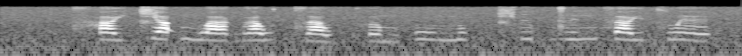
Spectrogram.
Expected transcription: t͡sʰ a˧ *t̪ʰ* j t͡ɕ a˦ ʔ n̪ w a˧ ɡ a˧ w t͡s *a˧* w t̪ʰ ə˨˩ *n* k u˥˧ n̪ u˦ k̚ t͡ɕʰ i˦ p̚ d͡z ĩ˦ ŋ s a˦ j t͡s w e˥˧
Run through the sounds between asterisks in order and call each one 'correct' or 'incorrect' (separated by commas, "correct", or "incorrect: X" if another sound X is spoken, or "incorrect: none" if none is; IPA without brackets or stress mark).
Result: incorrect: none, incorrect: a˨˩, incorrect: m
